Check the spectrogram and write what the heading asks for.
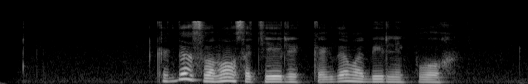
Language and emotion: Russian, neutral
